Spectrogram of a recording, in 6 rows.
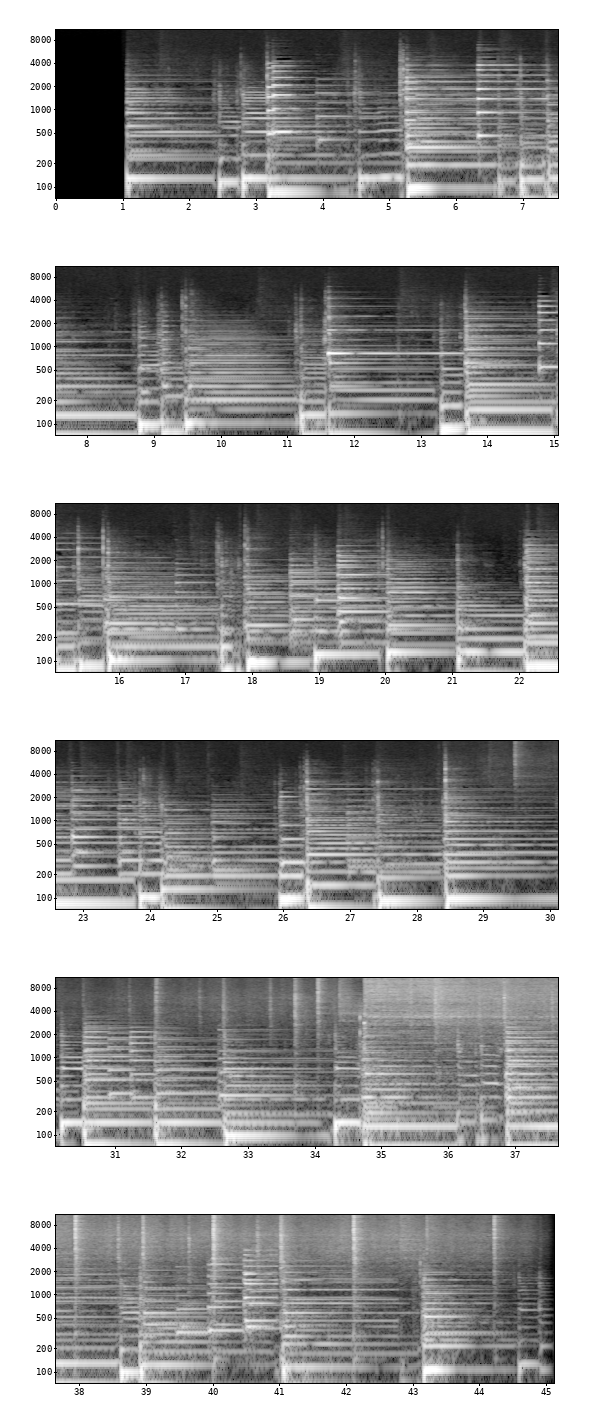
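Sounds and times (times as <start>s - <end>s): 
jazz ensemble playing in C minor: 1.1s - 45.1s.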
